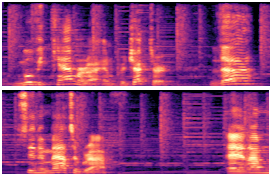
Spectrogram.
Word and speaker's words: cinematograph: camera and projector, the cinematograph. And I'm not confident with how you pronounce it again, but I think I would say cinematograph. There you go. Cinematograph. Like cinema and then to graph.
